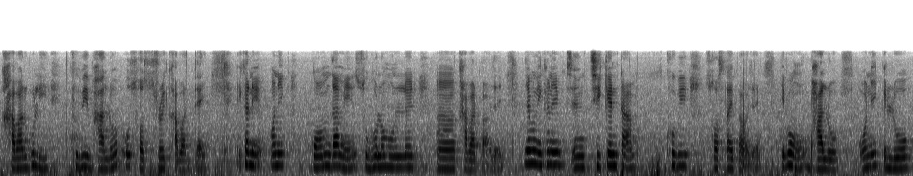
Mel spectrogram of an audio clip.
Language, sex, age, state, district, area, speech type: Bengali, female, 45-60, West Bengal, Jhargram, rural, spontaneous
